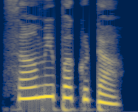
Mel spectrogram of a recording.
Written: ಸಾಮಿಪಕ್ವ್ಟ

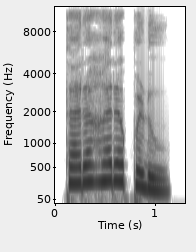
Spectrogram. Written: ತರಹರಪಡು

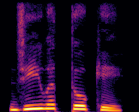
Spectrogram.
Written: ಜೀವತೋಕೆ

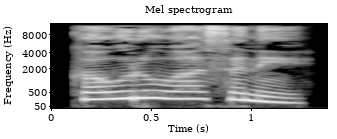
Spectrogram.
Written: ಕೌರುವಾಸನೆ

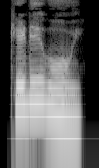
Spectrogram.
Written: ಕೊಡುವಾಯಿ

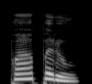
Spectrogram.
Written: ಪಾಪರ್

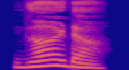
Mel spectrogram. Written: ಗಾಡ

